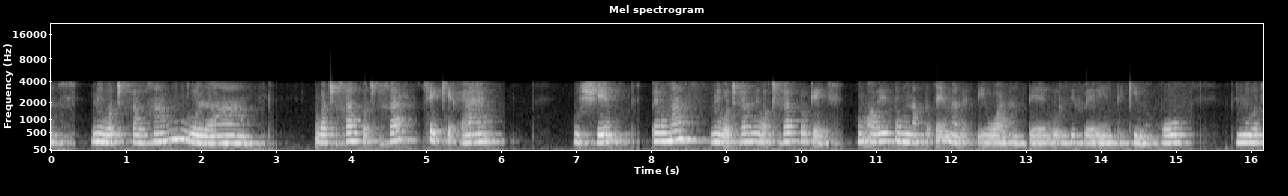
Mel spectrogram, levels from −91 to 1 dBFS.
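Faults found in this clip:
Packet loss filled with silence, 11.77 to 11.79 s: a 20 ms hole in the speech with hard edges. Points to two 10 ms packets dropped and the jitter buffer playing zeros instead of concealing. Sits on top of G.711 telephone coding, heard as the usual 4 kHz ceiling with faint level-following grain.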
